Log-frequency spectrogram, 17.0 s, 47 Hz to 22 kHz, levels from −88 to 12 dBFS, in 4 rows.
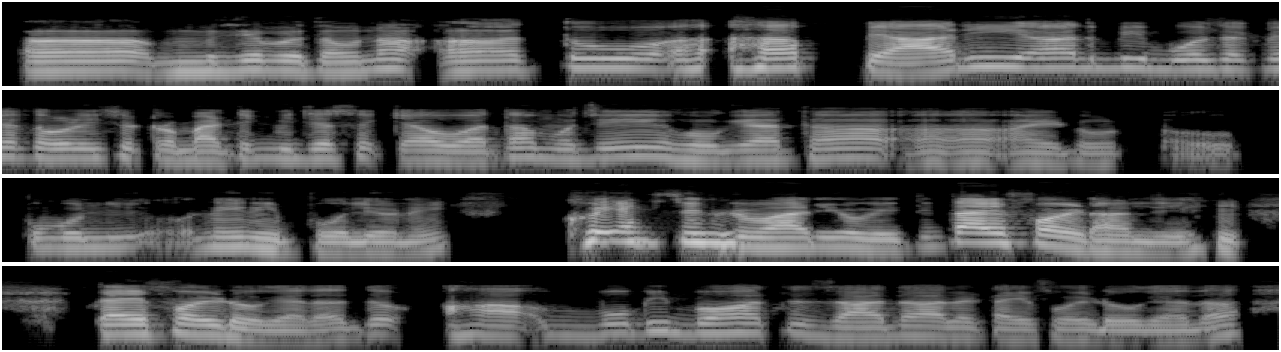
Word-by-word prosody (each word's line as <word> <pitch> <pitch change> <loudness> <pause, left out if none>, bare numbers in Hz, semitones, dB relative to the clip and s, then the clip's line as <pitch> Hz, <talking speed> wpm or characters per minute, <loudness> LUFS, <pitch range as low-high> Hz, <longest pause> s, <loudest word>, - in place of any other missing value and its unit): अ, 145 0 +6
मुझे 140 +3 -3
बताऊँ 140 -2 -1
ना 170 +2 +1
अ, 150 0 +1
तो 180 - -1 0.2
अ 160 - -2
अ, - - -1
हाँ 175 -1 +7
आप 180 - +1 0.2
प्यारी 145 +9 +5
याद 180 0 +1
भी 180 0 -4
बोल 165 0 -1
सकते 160 0 -6
हैं, 165 - -4
थोड़ी-सी 150 0 -2
ट्रॉमेटिक 130 +1 -3
भी 145 - -7
जैसे 145 +2 -6
क्या 130 -2 -7
हुआ 125 -1 0
था 160 - -1
मुझे 155 +3 -6
हो 135 -5 -4
गया 130 +1 -2
था 145 - -3
अ 125 -5 -9 0.3
अ, - - -9
आई 115 -1 -6
डोंट 110 0 -14 0.2
नो - - -15 0.2
पोलि 135 0 -5 0.4
नहीं, 145 0 -2
नहीं 130 -2 0
पोलियो 105 0 -3
नहीं, 110 +6 -9 0.4
कोई 220 - +8
ऐसी 200 -1 +3
बीमारी 140 -3 +5
हो 140 -1 -1
गयी 125 -1 -2
थी 145 +4 -17
टाइफॉइड 190 - +7
हाँ 115 -1 +2
जी, 100 -1 -6 0.6
टाइफॉइड 150 -2 +3
हो 115 - -1
गया 100 -1 -7
था। 100 - -7
तो 150 -1 -7 0.2
हाँ, 135 -1 -1
वो 140 +4 -12
भी 185 +3 -8
बहुत 170 0 -2
ज़्यादा 125 +1 -2
वाला 130 -1 -4
टाइफॉइड 110 -2 -10
हो 100 - -7
गया 100 0 -9
था, - - -6
140 Hz, 215 wpm, -22 LUFS, 125-160 Hz, 0.6 s, कोई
